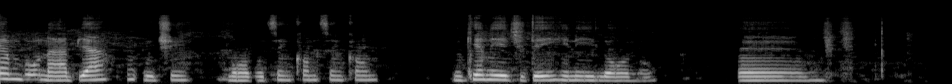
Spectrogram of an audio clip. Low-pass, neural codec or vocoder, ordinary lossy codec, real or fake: none; vocoder, 22.05 kHz, 80 mel bands, WaveNeXt; none; fake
